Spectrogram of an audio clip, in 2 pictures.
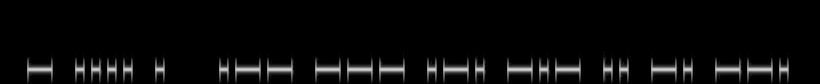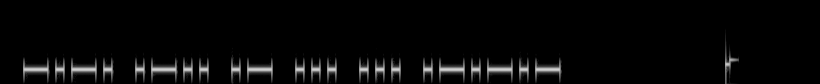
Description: Morse code, heard as a keyed tone, about 16 wpm, 700 Hz. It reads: THE WORKING CLASS.
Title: Sentences from Top 1000 Words - Review Part 6 - 15wpm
